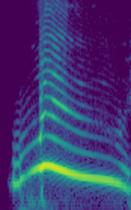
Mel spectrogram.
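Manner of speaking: sudden high whoop of glee; excited whoop. Real, not acted. Streamer whoops at her own mythology point. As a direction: let out a gleeful high woo. Excited cheer mid-chat.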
